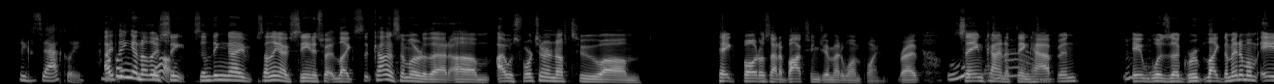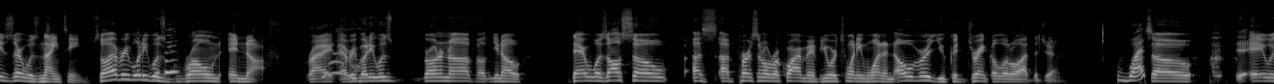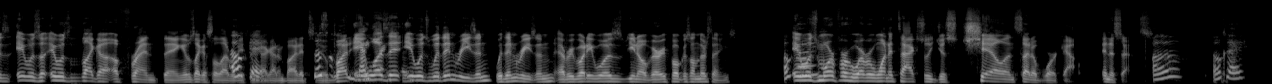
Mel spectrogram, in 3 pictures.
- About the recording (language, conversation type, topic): English, unstructured, How can I use teamwork lessons from different sports in my life?
- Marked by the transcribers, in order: tapping; other background noise; gasp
